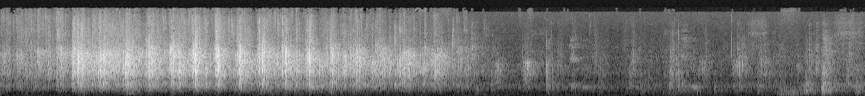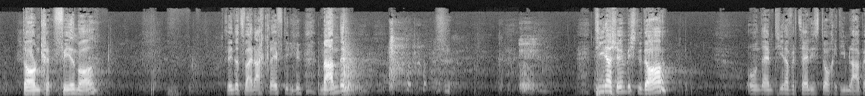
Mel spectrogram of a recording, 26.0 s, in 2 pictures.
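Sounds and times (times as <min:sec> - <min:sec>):
audience clapping: 0:00.0 - 0:08.3
speech: 0:13.3 - 0:14.5, 0:16.4 - 0:18.4, 0:22.0 - 0:23.1, 0:24.4 - 0:25.9.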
